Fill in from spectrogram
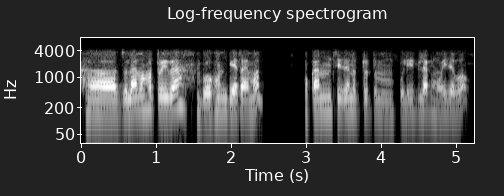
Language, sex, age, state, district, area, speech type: Assamese, male, 18-30, Assam, Tinsukia, urban, conversation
